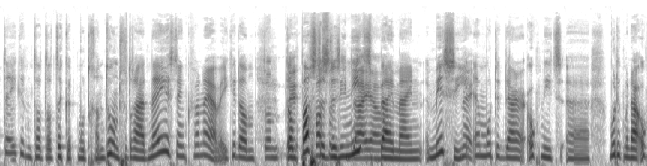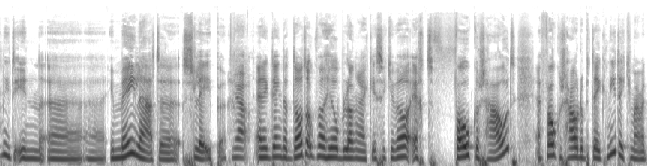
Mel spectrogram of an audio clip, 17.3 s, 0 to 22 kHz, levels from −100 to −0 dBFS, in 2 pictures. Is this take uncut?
yes; 0 cuts

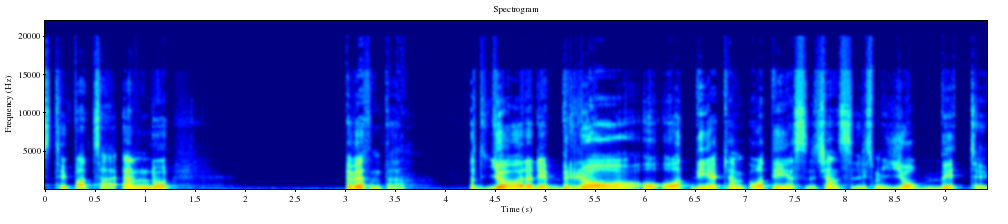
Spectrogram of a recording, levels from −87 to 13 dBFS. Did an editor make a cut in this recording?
no; 0 cuts

